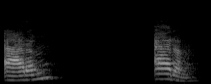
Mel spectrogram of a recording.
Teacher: T between two vowels sounds exactly like the D. Atom, atom.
